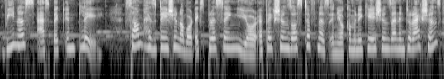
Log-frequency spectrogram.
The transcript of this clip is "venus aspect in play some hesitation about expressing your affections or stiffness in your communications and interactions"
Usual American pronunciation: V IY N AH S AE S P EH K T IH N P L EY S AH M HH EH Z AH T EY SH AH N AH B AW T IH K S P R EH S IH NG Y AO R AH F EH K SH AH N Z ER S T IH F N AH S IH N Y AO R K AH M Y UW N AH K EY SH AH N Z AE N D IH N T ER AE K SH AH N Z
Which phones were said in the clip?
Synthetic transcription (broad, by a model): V IY N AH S AE S P EH K T IH N P L EY S AH M HH EH Z AH T EY SH AH N AH B AW T IH K S P R EH S IH NG Y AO R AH F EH K SH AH N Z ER S T IH F N AH S IH N Y AO R K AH M Y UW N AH K EY SH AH N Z AE N D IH N T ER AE K SH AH N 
